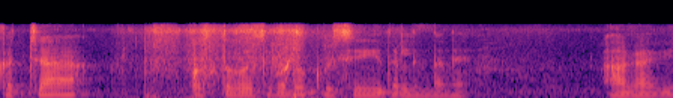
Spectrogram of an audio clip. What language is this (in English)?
Kannada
